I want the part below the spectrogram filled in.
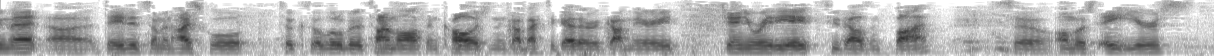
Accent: Jacksonville, Florida, United States; I grew up in Jacksonville, Florida.

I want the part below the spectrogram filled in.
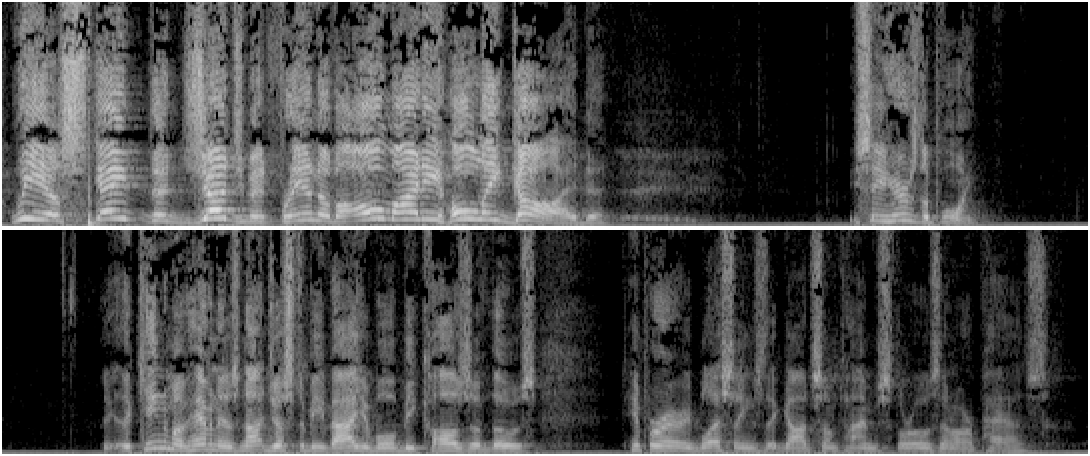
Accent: Gulf Coast, United States; Now, I'm from the Gulf Coast, and so I'm just sitting here thinking in my mind that here they pull the net up, and there's scallops in there, maybe mullet.

